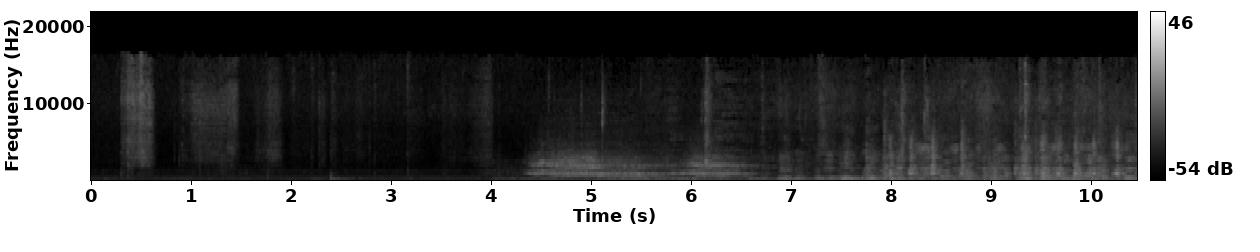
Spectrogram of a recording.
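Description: A car's tires screech loudly in a sustained skid for a couple of seconds as it brakes to a halt on Ashley Avenue, followed by a burst of excited voices and commotion.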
